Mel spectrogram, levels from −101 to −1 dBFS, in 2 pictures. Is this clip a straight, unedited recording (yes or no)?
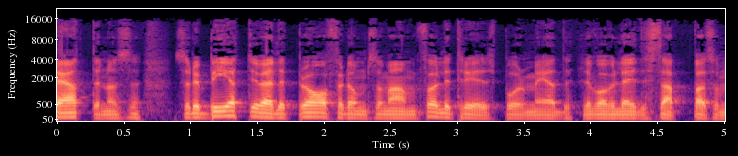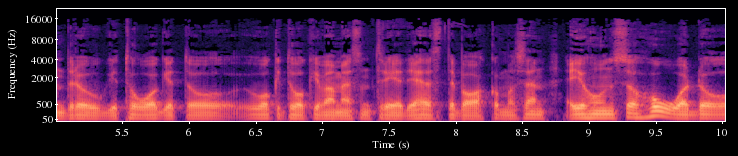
no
